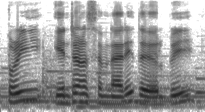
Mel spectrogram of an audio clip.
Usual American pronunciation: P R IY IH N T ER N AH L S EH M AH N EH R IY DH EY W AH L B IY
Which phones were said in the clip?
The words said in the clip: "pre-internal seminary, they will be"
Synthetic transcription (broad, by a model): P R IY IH N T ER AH N S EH M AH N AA R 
